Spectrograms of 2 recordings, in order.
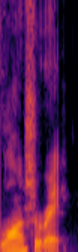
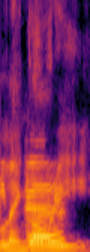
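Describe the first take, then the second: First: The word has its standard pronunciation. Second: The word has a playful altered pronunciation. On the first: The speaker calls it right. "I know it's pronounced lingerie" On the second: The speaker calls it wrong. "I find it fun to say it lingerie"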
